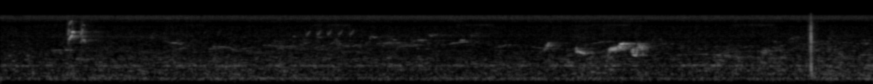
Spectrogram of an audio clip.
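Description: A red-whiskered bulbul gives a short, bright, warbled phrase after a sharp high chirp, over a steady high hiss and faint background hum.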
